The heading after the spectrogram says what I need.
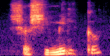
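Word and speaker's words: Xochimilco: la excan platan vale la x se pronuncia como sh Vale entonces es tascala shoshi milco etcétera etcétera etcétera Esto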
